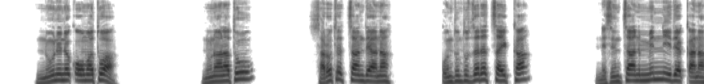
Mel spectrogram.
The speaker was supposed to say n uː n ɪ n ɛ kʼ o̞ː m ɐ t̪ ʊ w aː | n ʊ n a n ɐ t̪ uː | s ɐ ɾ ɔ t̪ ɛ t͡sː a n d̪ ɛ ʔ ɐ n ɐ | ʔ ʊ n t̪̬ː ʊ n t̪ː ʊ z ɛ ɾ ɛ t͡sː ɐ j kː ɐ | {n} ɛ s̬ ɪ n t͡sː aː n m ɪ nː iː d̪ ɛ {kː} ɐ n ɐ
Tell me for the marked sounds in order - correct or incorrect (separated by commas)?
correct, incorrect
